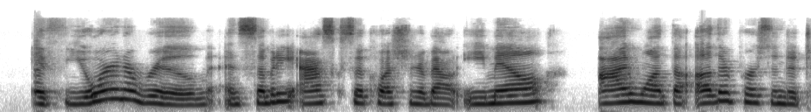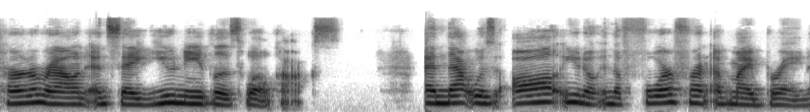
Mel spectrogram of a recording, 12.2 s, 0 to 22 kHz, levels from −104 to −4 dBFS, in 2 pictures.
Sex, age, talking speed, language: female, 20-39, 190 wpm, English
